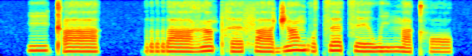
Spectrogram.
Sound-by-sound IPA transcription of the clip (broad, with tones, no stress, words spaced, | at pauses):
iː˦kʼaː˦ | raː˨ ɣã˦pʰɛ˨˦ faː˨d͡ʒã˦ɡʷa˨t͡sɛ˦ t͡seː˦wi˦ŋa˦ kʰɔ˦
